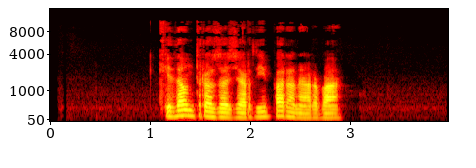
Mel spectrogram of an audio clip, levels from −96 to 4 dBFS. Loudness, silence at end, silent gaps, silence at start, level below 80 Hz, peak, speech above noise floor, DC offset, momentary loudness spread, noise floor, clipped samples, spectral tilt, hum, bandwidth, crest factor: -21 LUFS; 1.1 s; none; 1.1 s; -60 dBFS; -2 dBFS; 48 dB; under 0.1%; 5 LU; -68 dBFS; under 0.1%; -7 dB/octave; none; 11.5 kHz; 22 dB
